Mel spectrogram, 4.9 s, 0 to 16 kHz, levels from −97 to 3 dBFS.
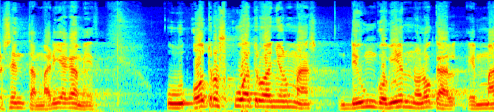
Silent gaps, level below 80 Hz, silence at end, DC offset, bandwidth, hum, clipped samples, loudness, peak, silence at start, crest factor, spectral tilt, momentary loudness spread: none; -42 dBFS; 0 s; under 0.1%; 14.5 kHz; none; under 0.1%; -10 LUFS; 0 dBFS; 0 s; 10 dB; -5.5 dB/octave; 7 LU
